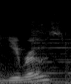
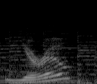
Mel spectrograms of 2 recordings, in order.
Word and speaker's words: gyros: I used to think that they were called Gyros, but I was corrected by someone a few days ago where he said it was called, it's pronounced something like Euro.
